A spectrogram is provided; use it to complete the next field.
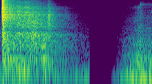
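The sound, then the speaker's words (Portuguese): A loud long-range sniper rifle shot, fired by elite snipers training at a jungle infantry battalion in Manaus, booms and rolls into a long echo that cuts off abruptly; after a brief silence, another heavy blast swells in. No one speaks. “No Batalhão de Infantaria de Selva, em Manaus, os atiradores de elite precisam mais do que um tiro perfeito.”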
